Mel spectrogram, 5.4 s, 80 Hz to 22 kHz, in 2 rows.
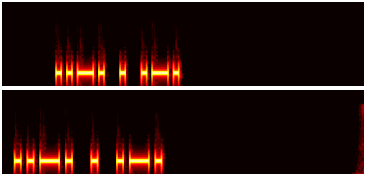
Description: Morse code, heard as a keyed tone, about 34 wpm, 700 Hz. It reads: FER FER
